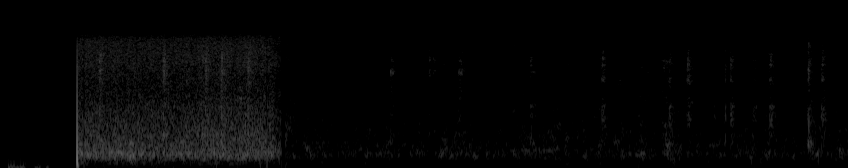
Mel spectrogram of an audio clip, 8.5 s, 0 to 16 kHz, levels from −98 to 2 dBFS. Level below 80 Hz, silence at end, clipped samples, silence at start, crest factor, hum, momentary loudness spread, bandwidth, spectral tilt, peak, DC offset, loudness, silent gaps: -90 dBFS; 0 s; under 0.1%; 0.05 s; 36 dB; none; 4 LU; 7.4 kHz; -3.5 dB/octave; -38 dBFS; under 0.1%; -68 LUFS; 0.25-0.76 s, 3.33-3.37 s, 4.29-4.33 s, 4.80-4.85 s, 5.77-5.81 s, 6.30-6.34 s, 7.26-7.30 s, 8.31-8.35 s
